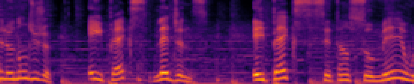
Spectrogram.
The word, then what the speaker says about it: Legends: Et Legends, c'est juste légende en anglais, avec le G qui se prononce J. Apex Legends.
